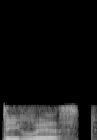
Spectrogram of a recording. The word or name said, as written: delist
